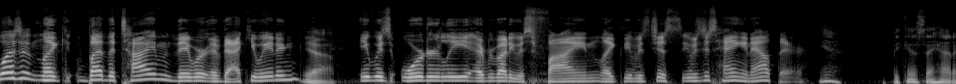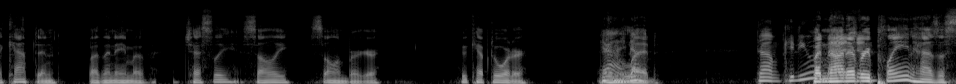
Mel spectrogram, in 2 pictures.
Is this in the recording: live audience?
no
